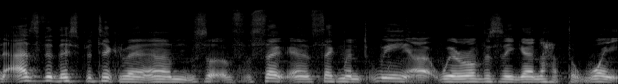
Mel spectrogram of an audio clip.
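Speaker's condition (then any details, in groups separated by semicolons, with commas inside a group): Cerebral palsy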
